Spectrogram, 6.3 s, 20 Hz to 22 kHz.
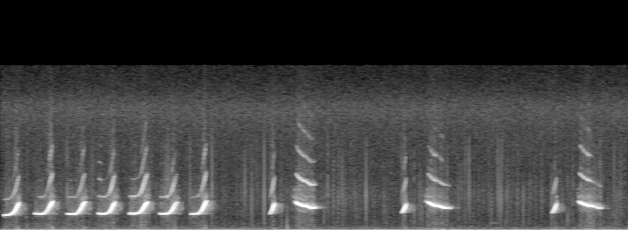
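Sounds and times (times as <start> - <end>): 
northern cardinal song: 0.0 - 3.2, 4.0 - 4.6, 5.5 - 6.1.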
